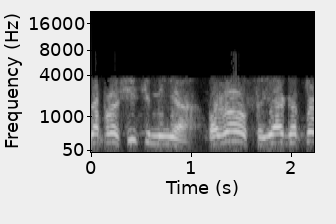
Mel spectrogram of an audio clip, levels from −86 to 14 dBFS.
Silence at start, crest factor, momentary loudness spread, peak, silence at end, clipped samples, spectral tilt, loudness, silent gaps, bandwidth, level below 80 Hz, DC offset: 0 s; 12 dB; 5 LU; -4 dBFS; 0 s; under 0.1%; -3.5 dB/octave; -17 LUFS; none; 4 kHz; -60 dBFS; under 0.1%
